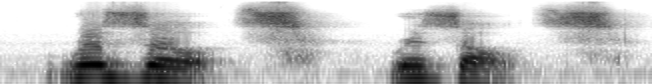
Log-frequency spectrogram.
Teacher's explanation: that U in the middle is just going to be an uh, not a U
